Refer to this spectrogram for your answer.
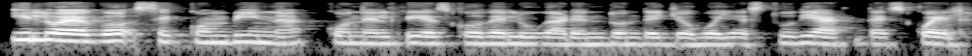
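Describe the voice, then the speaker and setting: Woman walking through visa rules step by step, medium pitch, keeps tossing in little "ok?" checks, calm advisor tone. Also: moderate pace. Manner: methodical, checks in with tag questions. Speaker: migration and study-abroad advisor. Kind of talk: explanatory interview answers.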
